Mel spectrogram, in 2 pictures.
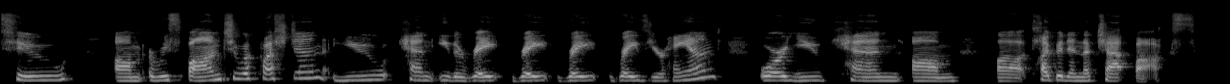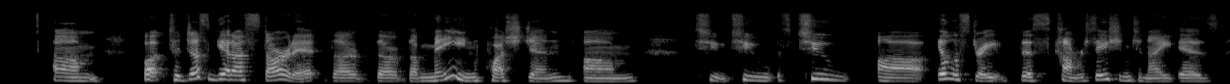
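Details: Real stuttering in a woman who stutters, speaking with sound and part-word repetitions; finding: stuttering.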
